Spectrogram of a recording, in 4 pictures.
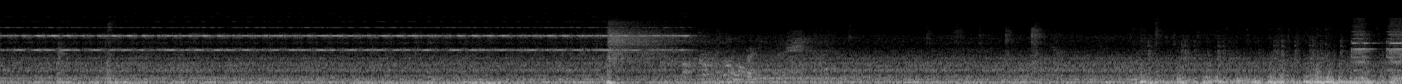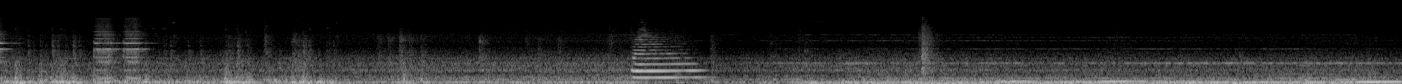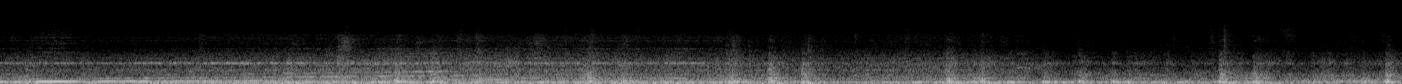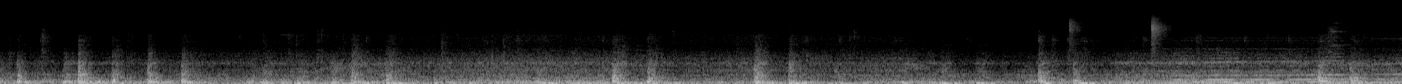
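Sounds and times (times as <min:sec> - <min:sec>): rail rumble: 0:00.0 - 0:56.0
train horn blast: 0:13.5 - 0:14.2, 0:15.0 - 0:15.6, 0:20.3 - 0:21.2.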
